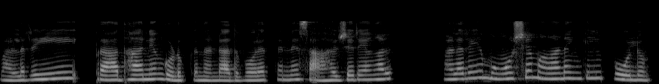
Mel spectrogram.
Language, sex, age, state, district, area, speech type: Malayalam, female, 18-30, Kerala, Kannur, urban, spontaneous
